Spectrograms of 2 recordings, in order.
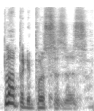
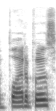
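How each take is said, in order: First: "Plopitypuses" said as plop-ity-puses instead of platypuses; mangled animal name. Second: Said in the usual way. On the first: Retold or imitated. Telling his friend how Creepy Dave mangles "Plopitypuses" with a laugh. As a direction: garble "Plopitypuses" like a silly plural of platypus. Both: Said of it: "he says all the names wrong".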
